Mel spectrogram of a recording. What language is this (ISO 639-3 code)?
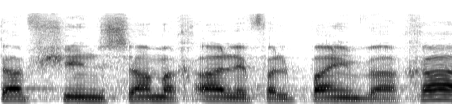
heb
